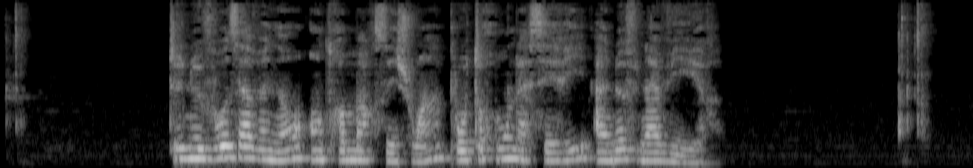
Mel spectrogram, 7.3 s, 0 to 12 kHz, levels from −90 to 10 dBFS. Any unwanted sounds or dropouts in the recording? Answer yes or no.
no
